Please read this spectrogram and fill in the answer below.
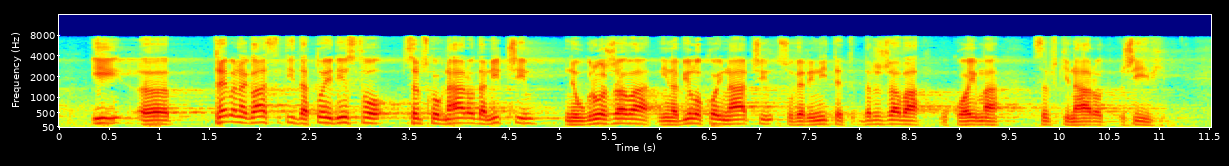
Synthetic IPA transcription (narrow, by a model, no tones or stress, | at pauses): i | t̪ɾe̞banaɡlˠaːsi̥t̪id̪at̪o̞ːje̞d̪inst̪ʋo̞sr̩psko̞ɡnaːɾo̞d̪anit͡ʃim | ne̞uɡɾo̞ʒaːʋaninabiːlo̞ko̞jinaːt͡ʃinsuʋe̞ɾenit̪e̞t̪d̪r̩ʒaʋauko̞jimasr̩pskinaːɾo̞d̪ʒiːʋi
